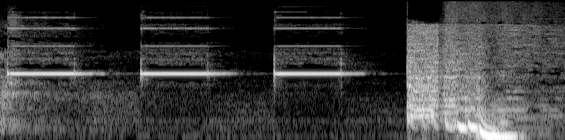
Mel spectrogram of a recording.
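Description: Microwave oven finishing beeps: three long, steady beeps about a second apart. About three seconds in, loud electronic dance music with deep, downward-sliding bass notes cuts in.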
